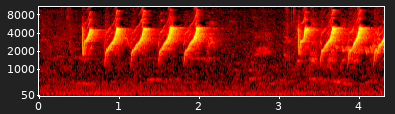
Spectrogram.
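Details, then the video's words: Bar-winged prinia (ciblek kristal) singing actively: two bursts of sharp, upward-sweeping chirps, five then four notes, about three per second, with a short pause between the bursts. "Ciblek Kristal Gacor Masteran Burung Biar Gacor"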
